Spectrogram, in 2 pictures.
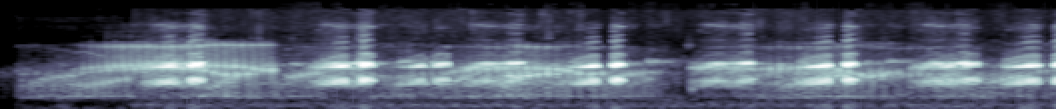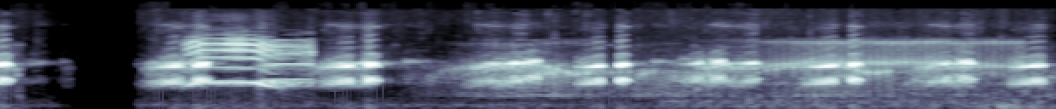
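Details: Toads croaking, the call of males in the breeding season: bursts of harsh, rattling croaks repeated roughly every second, from several overlapping callers. A brief silence near the middle, then a higher, buzzy trill before the chorus resumes.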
